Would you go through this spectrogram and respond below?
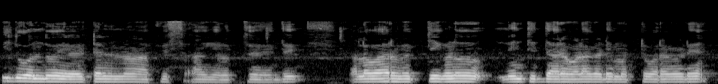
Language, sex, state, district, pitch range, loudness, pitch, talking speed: Kannada, male, Karnataka, Koppal, 120-135 Hz, -15 LUFS, 125 Hz, 100 wpm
